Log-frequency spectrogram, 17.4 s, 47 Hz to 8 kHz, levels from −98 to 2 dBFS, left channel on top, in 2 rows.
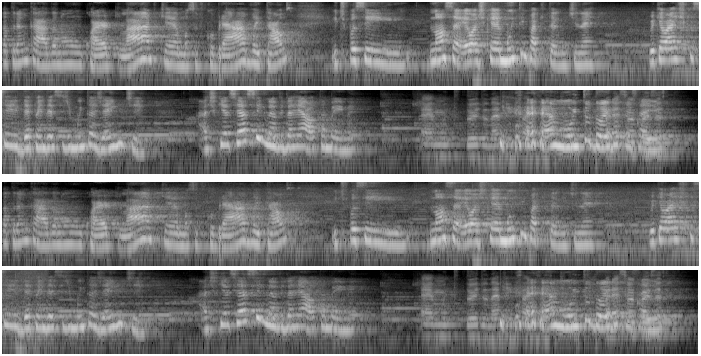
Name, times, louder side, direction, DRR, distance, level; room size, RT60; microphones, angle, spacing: voice 1, 0.0-7.4 8.1-10.5 11.2-13.1 14.9-17.0, left 3 dB, 50° left, 9 dB, 1.4 m, -27 dB
sound 1, 1.7-9.3, right 2 dB, 40° right, 3.3 m, -50 dB
sound 2, 7.5-15.3, left 1 dB, 35° left, 4.4 m, -48 dB
voice 2, 8.3-8.7 13.9-15.5 16.0-17.0, equal, 5° right, 4 dB, 3.2 m, -38 dB
26.0 x 24.5 x 9.0 m, 1.2 s
head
